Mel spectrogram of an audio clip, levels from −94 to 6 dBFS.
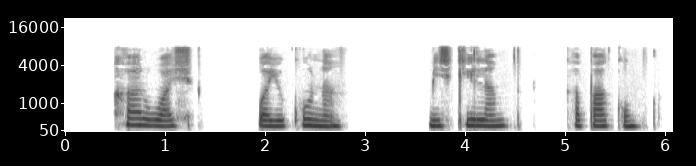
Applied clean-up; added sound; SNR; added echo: none; none; none; none.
